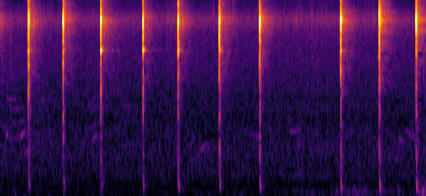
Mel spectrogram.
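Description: A hammer driving a tent stake into gravel: about eleven sharp strikes at roughly three a second, with a short pause about three seconds in.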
